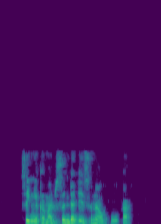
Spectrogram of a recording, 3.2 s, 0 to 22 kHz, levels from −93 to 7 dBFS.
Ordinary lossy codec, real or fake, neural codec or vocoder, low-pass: MP3, 48 kbps; real; none; 7.2 kHz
